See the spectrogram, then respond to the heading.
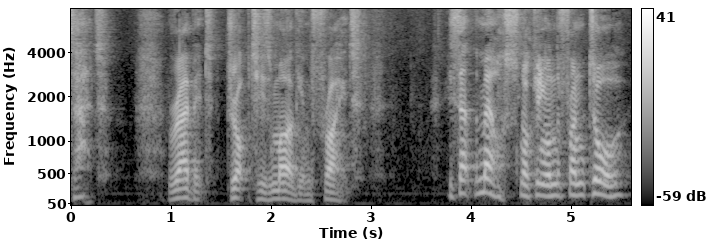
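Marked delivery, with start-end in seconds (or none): none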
